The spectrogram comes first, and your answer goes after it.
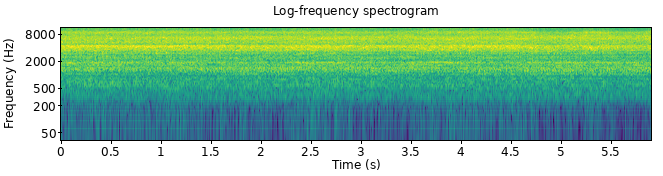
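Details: California Trimmer RL205H 20-inch 7-blade reel mower with a Honda GX120, backlapping with more 80-grit compound after the reel-to-bedknife screws were tightened. A steady, gritty, unbroken hiss shows normal lapping.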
